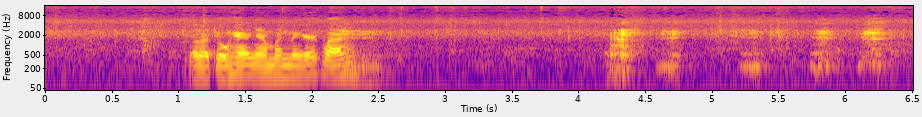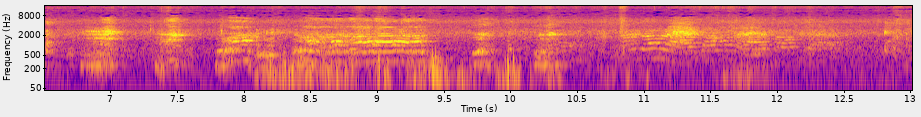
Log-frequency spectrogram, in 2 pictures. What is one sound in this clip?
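A pig squeals loudly nearby.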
